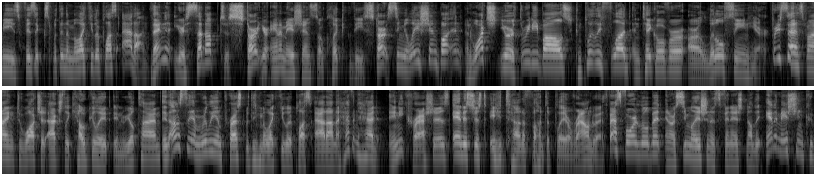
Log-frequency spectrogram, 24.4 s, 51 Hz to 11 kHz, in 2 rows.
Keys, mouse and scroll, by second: 0.0 shift+middle drag, 0.4-0.8 middle drag, 1.1-1.5 scroll down 1, 1.5 scroll up 1, 2.0 shift+middle click, 3.0 click, 7.5-8.3 middle drag, 8.7 scroll down 1, 9.1-9.9 middle drag, 10.1-11.0 shift+middle drag, 11.8-12.5 middle drag, 13.6 click, 14.5 shift+middle click, 14.5 click, 14.5 a, 15.5 scroll down 2, 15.7-17.1 middle drag, 17.3 shift+middle click, 17.5 s, 18.5-19.5 shift+middle drag, 19.9 shift+middle click, 21.2 shift+middle click, 23.6-23.9 scroll up 3, 24.2 middle click.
